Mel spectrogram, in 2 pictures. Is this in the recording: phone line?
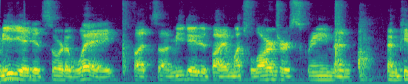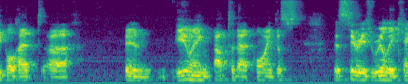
no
